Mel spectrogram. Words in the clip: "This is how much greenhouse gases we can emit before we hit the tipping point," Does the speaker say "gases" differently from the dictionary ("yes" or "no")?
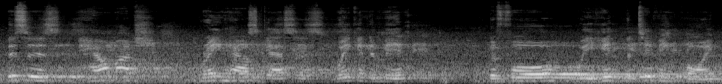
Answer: no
